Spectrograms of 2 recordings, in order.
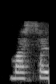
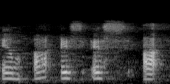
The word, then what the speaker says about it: massa: Massa jenis ini artinya adalah berat, maknanya adalah berat. Ditulisnya MASSA. Dibacanya biasa saja, dibacanya nggak jadi massa, nggak jadi seperti itu, dibacanya biasa aja massa jenis.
